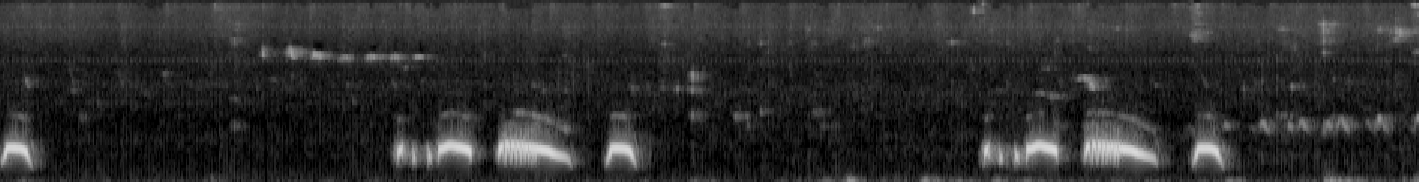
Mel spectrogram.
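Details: Spotted dove cooing thổ sấm đồng style as a lure to draw males and females: two full phrases of short low notes, a long falling coo and a short closing hoot, with low thumping handling sounds.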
